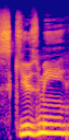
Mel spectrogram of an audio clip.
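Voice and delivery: high, irritated, put-out tone. Asking how a stranger was answered: mock annoyed tone. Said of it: "Did you do it all annoyed like".

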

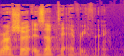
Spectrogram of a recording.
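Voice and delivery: ordinary talk, nothing marked

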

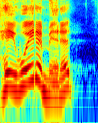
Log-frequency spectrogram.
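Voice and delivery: mock, almost sarcastic, half-sarcastic tone. Retelling a follower's remark about a boy with food: mock sarcastic remark. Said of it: "kind of almost sarcastically".

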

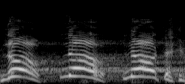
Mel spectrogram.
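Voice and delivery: put-on German accent, pitched very high. Retelling his teacher catching him playing rock and roll, German-accented voice. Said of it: "this German voice going".

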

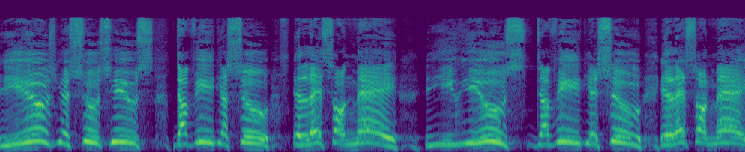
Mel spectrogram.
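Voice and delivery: acted pleading shout. Retelling a blind man's cry among the crowd: imitating a yell out in a crowd. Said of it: "He would yell out among the crowd".

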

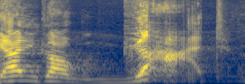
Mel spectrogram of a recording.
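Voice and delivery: the G in God strongly punched and stressed. Showing how we say needing to talk to god: strong stress on god. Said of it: "We put an emphasis on that G".

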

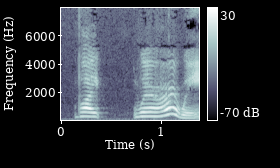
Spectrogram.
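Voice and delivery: startled, baffled outcry. Arriving on an unfamiliar lonely road, a traveller exclaims in bewilderment. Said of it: "exclaimed Diana in bewilderment".

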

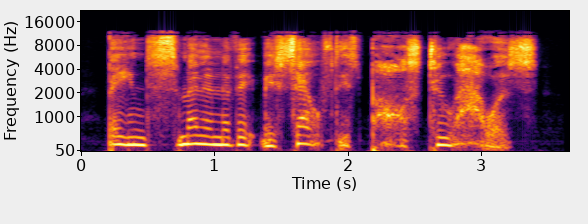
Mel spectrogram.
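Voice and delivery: hissing, high, sibilant whisper. Replying to the man he calls sir, who smells a rat: sibilant whisper. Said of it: "returned Dollops in a sibilant whisper".

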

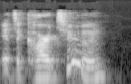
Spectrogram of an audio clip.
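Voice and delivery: breaking, cracking voice. Telling the other speaker about the cartoon Beware the Batman: voice cracking. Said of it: "as my voice cracks".

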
